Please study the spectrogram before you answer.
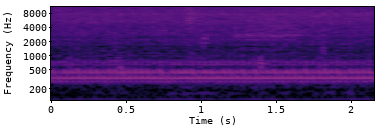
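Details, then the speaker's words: John Deere 1025R tractor just after changing the primary fuel filter, fuel system filling: faint, steady buzzing hum with quick, even pulsing; the fuel pump is running normally. "there you go filled up nice there you can still hear the pump going a little bit"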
